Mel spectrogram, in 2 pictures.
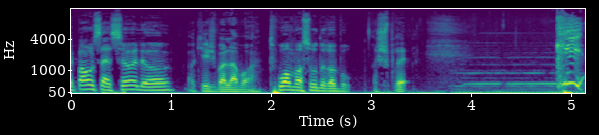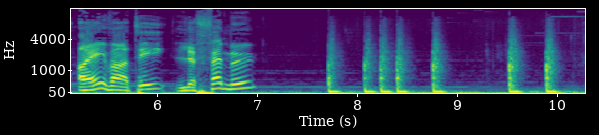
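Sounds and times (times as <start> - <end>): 
speech: 0.0 - 4.0, 5.0 - 7.1
rhythmic knocking on a door: 7.7 - 10.0.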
